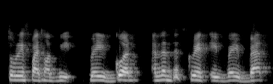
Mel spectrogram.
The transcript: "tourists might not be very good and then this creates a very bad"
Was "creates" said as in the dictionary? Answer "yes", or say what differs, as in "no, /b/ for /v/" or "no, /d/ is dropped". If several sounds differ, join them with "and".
no, /s/ is dropped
